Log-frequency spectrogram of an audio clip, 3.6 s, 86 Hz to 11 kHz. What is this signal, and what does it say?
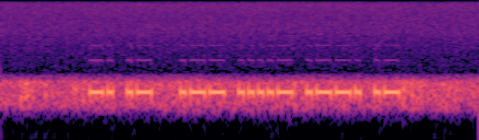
Morse code, heard as a keyed tone, about 33 wpm, 450 Hz. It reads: NA W4PA
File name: contests / naqp-cw-k5tr-op-k5pi- -2100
